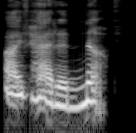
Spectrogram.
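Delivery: high, drawn-out exasperation; exasperated mock scream. A narrator's reading. Mom has had enough of the dummies, restrained scream. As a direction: act a scream with pitch, not volume. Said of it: "Missus Powell screamed".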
